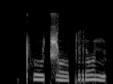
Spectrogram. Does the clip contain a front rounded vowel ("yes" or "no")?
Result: no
